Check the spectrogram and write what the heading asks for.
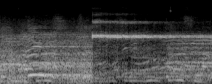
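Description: Chatter of voices in a large hall. About a second in, a steady high-pitched tone starts abruptly and holds for about a second.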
